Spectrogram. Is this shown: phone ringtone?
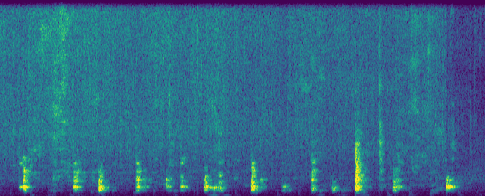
no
